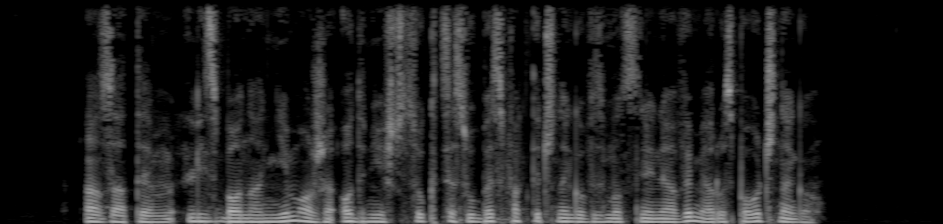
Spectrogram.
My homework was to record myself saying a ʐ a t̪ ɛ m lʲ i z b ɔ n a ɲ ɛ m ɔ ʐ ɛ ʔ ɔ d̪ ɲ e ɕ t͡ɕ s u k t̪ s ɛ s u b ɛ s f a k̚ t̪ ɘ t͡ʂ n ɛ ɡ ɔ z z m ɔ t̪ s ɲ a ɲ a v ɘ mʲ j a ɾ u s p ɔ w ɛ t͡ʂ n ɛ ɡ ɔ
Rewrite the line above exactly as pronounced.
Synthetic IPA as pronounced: a z a t̪ ɛ m lʲ i z b ɔ n a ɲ ɛ m ɔ ʐ ɛ ʔ ɔ d̪ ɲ e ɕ t͡ɕ s u k t̪ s ɛ s u b ɛ s f a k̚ t̪ ɘ t͡ʂ n ɛ ɡ ɔ v z m ɔ t̪ s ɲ e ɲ a v ɘ mʲ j a ɾ u s p ɔ w ɛ t͡ʂ n ɛ ɡ ɔ

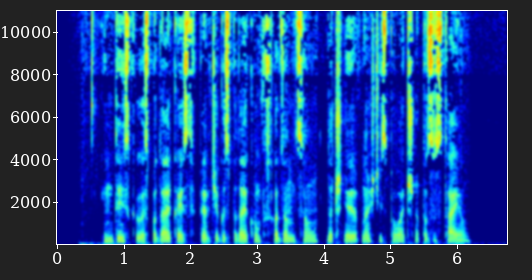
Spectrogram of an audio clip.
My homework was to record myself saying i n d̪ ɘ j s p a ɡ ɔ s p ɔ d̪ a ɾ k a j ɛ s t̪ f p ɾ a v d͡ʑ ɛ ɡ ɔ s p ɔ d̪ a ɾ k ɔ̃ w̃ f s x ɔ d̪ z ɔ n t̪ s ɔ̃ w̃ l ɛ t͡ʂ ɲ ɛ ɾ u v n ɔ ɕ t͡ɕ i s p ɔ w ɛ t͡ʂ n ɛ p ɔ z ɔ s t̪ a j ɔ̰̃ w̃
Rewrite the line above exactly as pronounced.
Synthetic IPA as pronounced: i n d̪ ɘ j s k a ɡ ɔ s p ɔ d̪ a ɾ k a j ɛ s t̪ f p ɾ a v d͡ʑ ɛ ɡ ɔ s p ɔ d̪ a ɾ k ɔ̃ w̃ f s x ɔ d̪ z ɔ n t̪ s ɔ̃ w̃ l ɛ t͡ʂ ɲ ɛ ɾ u v n ɔ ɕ t͡ɕ i s p ɔ w ɛ t͡ʂ n ɛ p ɔ z ɔ s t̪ a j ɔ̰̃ w̃

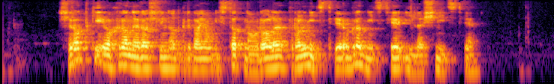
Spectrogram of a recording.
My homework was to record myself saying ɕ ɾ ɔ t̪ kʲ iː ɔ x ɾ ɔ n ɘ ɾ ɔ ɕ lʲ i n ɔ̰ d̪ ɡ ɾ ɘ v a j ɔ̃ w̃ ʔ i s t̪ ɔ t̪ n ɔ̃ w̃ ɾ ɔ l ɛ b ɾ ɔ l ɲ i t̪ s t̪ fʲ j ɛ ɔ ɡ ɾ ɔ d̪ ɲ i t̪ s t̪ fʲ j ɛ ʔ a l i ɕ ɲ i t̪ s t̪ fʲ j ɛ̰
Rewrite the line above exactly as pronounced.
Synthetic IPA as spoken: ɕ ɾ ɔ t̪ kʲ iː ɔ x ɾ ɔ n ɘ ɾ ɔ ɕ lʲ i n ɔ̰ d̪ ɡ ɾ ɘ v a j ɔ̃ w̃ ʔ i s t̪ ɔ t̪ n ɔ̃ w̃ ɾ ɔ l ɛ v ɾ ɔ l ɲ i t̪ s t̪ fʲ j ɛ ɔ ɡ ɾ ɔ d̪ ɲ i t̪ s t̪ fʲ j ɛ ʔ i l ɛ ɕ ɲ i t̪ s t̪ fʲ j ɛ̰

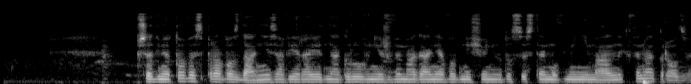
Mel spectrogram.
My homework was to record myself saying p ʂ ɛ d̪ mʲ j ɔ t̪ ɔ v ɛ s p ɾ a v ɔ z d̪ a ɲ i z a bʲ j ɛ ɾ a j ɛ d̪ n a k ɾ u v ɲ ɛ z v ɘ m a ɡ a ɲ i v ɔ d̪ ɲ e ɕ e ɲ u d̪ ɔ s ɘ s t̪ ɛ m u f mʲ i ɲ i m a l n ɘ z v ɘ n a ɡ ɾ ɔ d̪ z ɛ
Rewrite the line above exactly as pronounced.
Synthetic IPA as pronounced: p ʂ ɛ d̪ mʲ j ɔ t̪ ɔ v ɛ s p ɾ a v ɔ z d̪ a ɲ ɛ z a vʲ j ɛ ɾ a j ɛ d̪ n a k ɾ u v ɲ ɛ ʐ v ɘ m a ɡ a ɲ a v ɔ d̪ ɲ e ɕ e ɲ u d̪ ɔ s ɘ s t̪ ɛ m u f mʲ i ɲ i m a l n ɘ ɣ v ɘ n a ɡ ɾ ɔ d̪ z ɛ

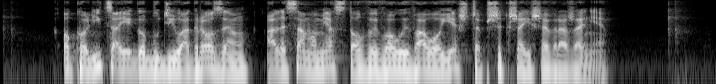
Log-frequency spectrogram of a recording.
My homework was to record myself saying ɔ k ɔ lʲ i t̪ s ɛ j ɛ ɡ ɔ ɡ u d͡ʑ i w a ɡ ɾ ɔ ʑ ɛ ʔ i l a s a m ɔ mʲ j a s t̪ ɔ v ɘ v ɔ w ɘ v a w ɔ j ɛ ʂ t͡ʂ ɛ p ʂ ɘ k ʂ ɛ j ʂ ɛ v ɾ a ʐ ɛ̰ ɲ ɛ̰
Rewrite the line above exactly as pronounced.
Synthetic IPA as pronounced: ɔ k ɔ lʲ i t̪ s a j ɛ ɡ ɔ b u d͡ʑ i w a ɡ ɾ ɔ z ɛ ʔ a l ɛ s a m ɔ mʲ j a s t̪ ɔ v ɘ v ɔ w ɘ v a w ɔ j ɛ ʂ t͡ʂ ɛ p ʂ ɘ k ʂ ɛ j ʂ ɛ v ɾ a ʐ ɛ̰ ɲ ɛ̰

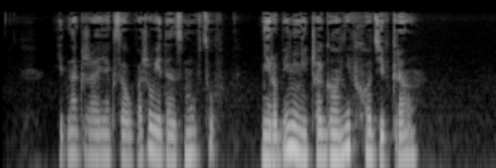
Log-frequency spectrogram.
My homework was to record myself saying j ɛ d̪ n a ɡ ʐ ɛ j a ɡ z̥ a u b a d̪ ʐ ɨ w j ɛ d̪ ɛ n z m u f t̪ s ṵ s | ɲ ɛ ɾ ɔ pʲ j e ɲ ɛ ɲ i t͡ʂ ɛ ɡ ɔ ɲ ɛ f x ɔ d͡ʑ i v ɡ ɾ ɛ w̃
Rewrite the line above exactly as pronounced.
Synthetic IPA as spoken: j ɛ d̪ n a ɡ ʐ ɛ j a ɡ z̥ a u v a ʐ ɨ w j ɛ d̪ ɛ n z m u f t̪ s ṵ f | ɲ ɛ ɾ ɔ bʲ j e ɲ ɛ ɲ i t͡ʂ ɛ ɡ ɔ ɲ ɛ f x ɔ d͡ʑ i v ɡ ɾ ɛ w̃

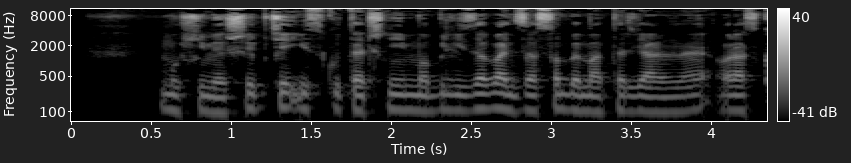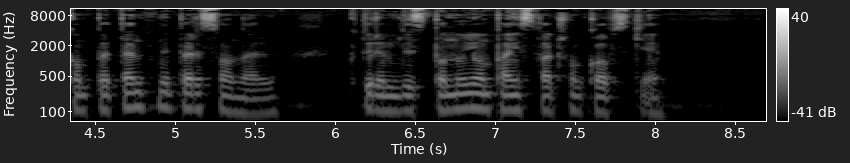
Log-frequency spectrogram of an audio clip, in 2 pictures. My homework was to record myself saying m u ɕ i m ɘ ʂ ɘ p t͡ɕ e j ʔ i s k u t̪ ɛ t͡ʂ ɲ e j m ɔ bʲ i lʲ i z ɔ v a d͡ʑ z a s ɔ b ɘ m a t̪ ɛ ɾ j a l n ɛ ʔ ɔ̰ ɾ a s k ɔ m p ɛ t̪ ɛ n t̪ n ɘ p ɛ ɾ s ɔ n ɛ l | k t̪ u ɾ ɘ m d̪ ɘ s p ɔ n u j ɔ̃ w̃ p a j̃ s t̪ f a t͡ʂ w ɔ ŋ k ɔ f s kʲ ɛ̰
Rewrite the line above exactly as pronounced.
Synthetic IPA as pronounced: m u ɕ i m ɘ ʂ ɘ p t͡ɕ e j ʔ i s k u t̪ ɛ t͡ʂ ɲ e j m ɔ bʲ i lʲ i z ɔ v a d͡ʑ z a s ɔ b ɘ m a t̪ ɛ ɾ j a l n ɛ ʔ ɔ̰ ɾ a s k ɔ m p ɛ t̪ ɛ n t̪ n ɘ p ɛ ɾ s ɔ n ɛ l | k t̪ u ɾ ɘ m d̪ ɘ s p ɔ n u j ɔ̃ w̃ p a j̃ s t̪ f a t͡ʂ w ɔ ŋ k ɔ f s kʲ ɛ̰

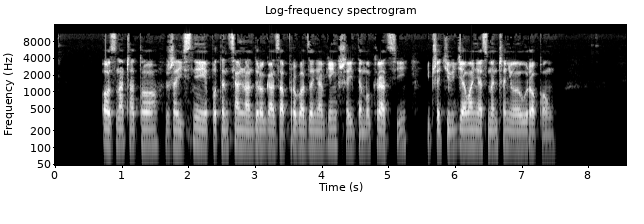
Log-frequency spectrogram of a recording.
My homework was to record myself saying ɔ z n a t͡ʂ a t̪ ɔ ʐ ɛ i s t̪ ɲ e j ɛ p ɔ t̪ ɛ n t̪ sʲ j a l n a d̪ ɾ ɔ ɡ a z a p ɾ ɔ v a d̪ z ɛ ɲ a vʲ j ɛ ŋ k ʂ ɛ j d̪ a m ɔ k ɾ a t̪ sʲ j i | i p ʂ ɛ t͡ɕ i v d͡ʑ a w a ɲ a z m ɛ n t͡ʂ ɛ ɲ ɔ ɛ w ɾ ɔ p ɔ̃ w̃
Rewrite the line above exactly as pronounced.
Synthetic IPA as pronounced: ɔ z n a t͡ʂ a t̪ ɔ ʐ ɛ i s t̪ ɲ e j ɛ p ɔ t̪ ɛ n t̪ sʲ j a l n a d̪ ɾ ɔ ɡ a z a p ɾ ɔ v a d̪ z ɛ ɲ a vʲ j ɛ ŋ k ʂ ɛ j d̪ ɛ m ɔ k ɾ a t̪ sʲ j i | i p ʂ ɛ t͡ɕ i v d͡ʑ a w a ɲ a z m ɛ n t͡ʂ ɛ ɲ u ɛ w ɾ ɔ p ɔ̃ w̃

